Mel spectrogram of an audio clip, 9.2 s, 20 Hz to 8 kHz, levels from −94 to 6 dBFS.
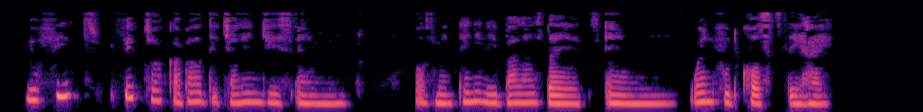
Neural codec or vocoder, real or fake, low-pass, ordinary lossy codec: none; real; 7.2 kHz; MP3, 24 kbps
